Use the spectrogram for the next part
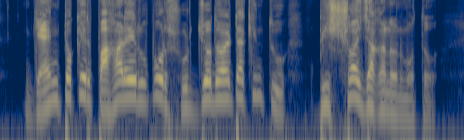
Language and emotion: Bengali, surprised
